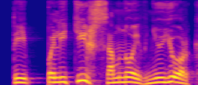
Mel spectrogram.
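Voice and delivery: near-shout, loud, slow and drawn out. A man asks a woman the same question once more: almost shouting. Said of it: "почти крикнул он".

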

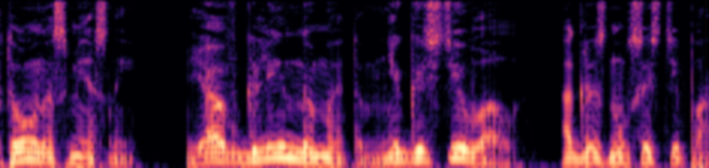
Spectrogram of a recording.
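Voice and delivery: plain reading voice

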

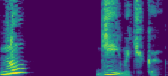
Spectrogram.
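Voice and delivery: sarcastic, needling, caustic, loud swooping tone. A woman starts talking to a man to needle another girl present, caustically. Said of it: "язвительно начала она".

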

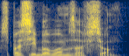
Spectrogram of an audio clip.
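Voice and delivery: ordinary delivery, nothing marked

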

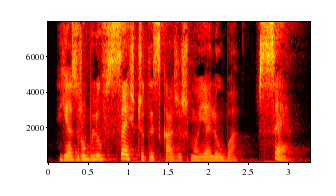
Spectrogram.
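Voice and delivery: plain

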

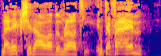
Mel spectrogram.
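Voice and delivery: snapping in anger. A man snaps back when asked if he's upset with his wife; angry. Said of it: "اهدى بس يا محمود".

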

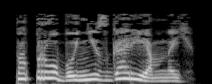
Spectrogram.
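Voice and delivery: words spat out in anger. Dionika answers Minarian's confession about the harem girls, spat out angrily. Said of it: "выплюнула Дионика, гневно сверкая глазами".

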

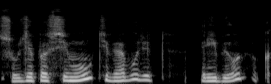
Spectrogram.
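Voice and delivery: plain reading voice

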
